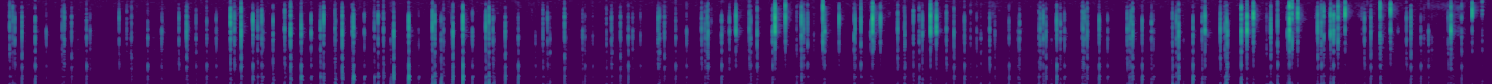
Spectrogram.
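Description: A medium hand-held plastic jar of hair co-wash with a silver metal lid, full of white cream, is tapped and scratched on its sides and label by long acrylic nails. A dense, continuous stream of quick, dry clicks and scratchy rasps fills the clip, each tap dying almost instantly. The sound is quiet, with a heavy low thump underneath and bright, crisp edges on top.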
